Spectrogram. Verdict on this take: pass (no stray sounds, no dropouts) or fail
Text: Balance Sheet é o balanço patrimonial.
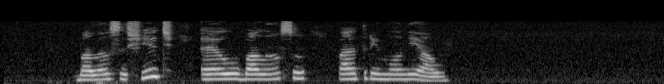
pass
